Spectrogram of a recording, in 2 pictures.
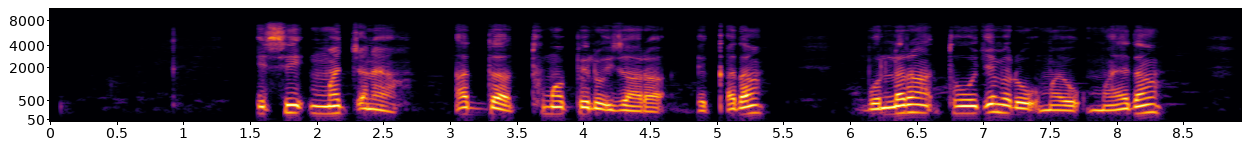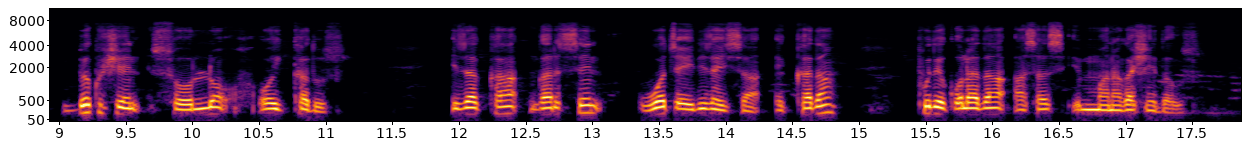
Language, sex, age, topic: Gamo, male, 25-35, government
